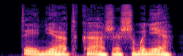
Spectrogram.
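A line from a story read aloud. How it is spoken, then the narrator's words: Close whisper. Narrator (Russian): прошептала она, вплотную приблизившись к нему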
